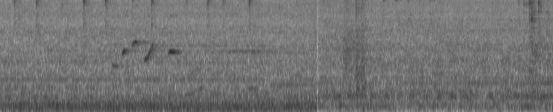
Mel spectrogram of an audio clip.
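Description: A horizontal cylinder-honing machine runs with a steady hum that drops away about three seconds in. A bird chirps briefly about a second in, and metal parts clink a couple of times as cast brake cylinder bodies are handled.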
